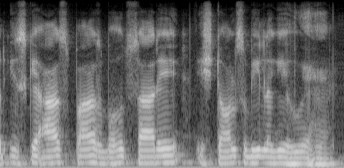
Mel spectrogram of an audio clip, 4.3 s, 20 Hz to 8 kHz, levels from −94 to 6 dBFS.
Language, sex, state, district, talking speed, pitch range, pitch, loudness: Hindi, male, Jharkhand, Deoghar, 155 wpm, 110-120 Hz, 115 Hz, -16 LUFS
